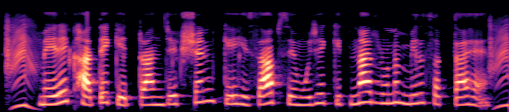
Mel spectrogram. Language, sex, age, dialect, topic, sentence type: Hindi, female, 18-24, Garhwali, banking, question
